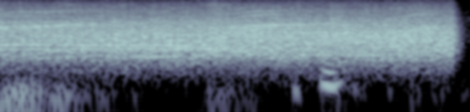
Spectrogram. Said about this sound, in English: Come on. Where's my applause button?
